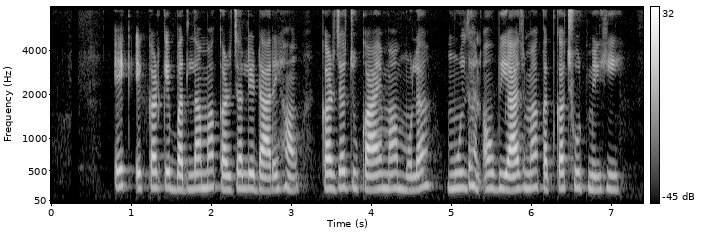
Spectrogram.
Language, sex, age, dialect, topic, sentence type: Chhattisgarhi, female, 25-30, Central, agriculture, question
